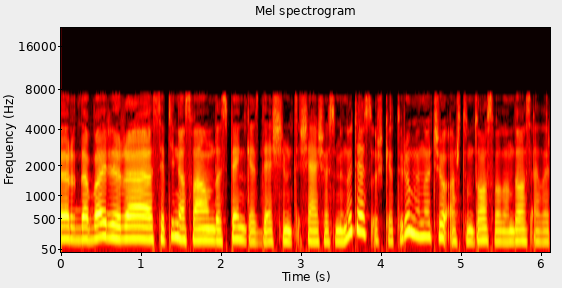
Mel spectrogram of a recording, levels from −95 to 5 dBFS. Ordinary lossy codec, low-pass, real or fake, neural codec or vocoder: MP3, 64 kbps; 7.2 kHz; fake; codec, 16 kHz, 16 kbps, FunCodec, trained on LibriTTS, 50 frames a second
